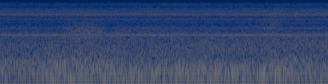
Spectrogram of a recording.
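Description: A drone flies during auto-landing over a golf course on a chilly November evening, a constant, even rushing hum of rotors with wind-like noise and no breaks.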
